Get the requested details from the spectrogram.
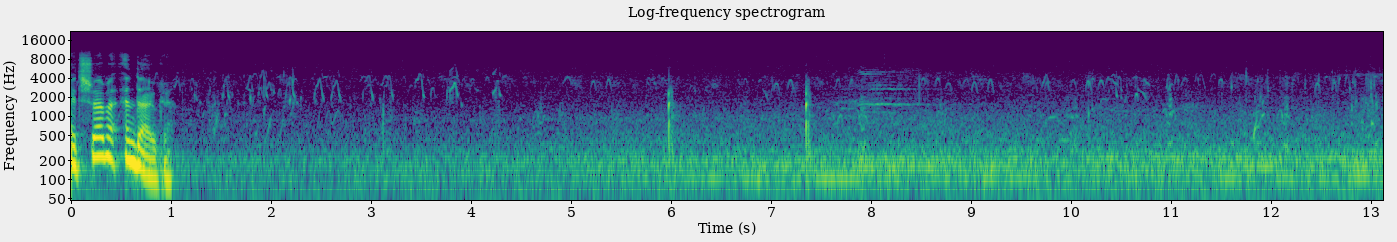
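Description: Water bird chicks peep softly.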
